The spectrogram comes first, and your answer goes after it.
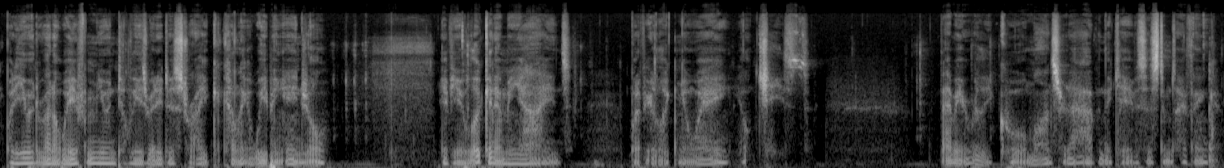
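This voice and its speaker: A man giving soft-spoken ASMR gaming commentary in a hushed, breathy, partly whispered voice, casual and musing, close to the microphone. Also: medium pitch, brisk, dry recording. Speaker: gaming video host.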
